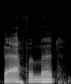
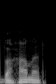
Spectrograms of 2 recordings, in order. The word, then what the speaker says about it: Baphomet: You mentioned Pensacola, and you mentioned this big, statue of Baphomet or whatever. I thought it was Bahamut, but maybe I'm confusing the two. I'm the one that said it wrong. She said it right.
